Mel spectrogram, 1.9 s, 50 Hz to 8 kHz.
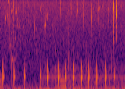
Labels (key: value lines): label: biophony, knock croak
recorder: SoundTrap 300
